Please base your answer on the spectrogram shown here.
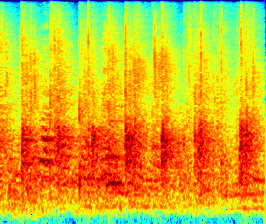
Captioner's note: applause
